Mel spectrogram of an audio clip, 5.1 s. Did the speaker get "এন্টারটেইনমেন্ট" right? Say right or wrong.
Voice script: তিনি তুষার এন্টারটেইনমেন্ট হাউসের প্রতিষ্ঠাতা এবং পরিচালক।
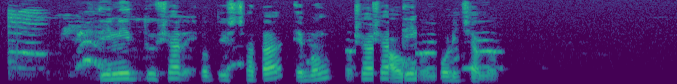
wrong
